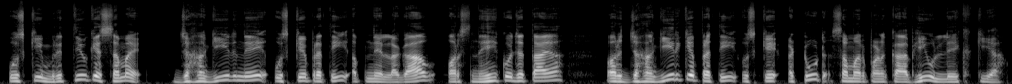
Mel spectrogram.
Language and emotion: Hindi, neutral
